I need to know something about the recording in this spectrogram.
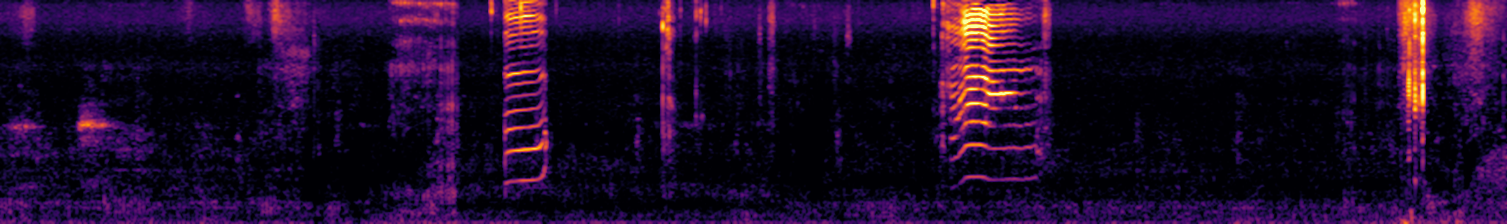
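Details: A cat meowing while yawning gives two drawn-out, high meows about five seconds apart, each a sweeping tone rich in overtones, over a low background hum, with a brief click near the end.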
